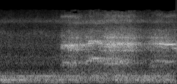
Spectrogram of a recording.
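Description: A rooster crowing once in the background: a drawn-out call starting a little under a second in and lasting about a second and a half, over a steady low hum.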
